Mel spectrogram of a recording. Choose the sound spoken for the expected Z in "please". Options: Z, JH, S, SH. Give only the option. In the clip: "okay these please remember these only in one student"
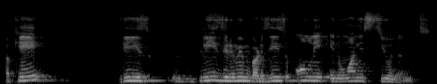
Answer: Z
